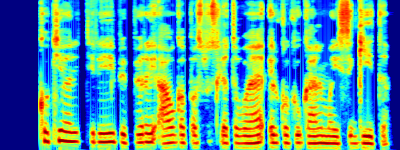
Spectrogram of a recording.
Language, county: Lithuanian, Kaunas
